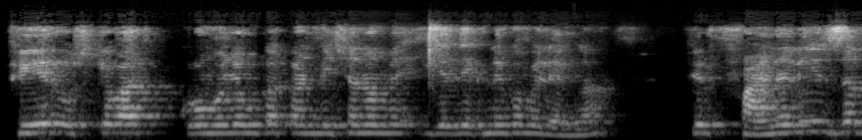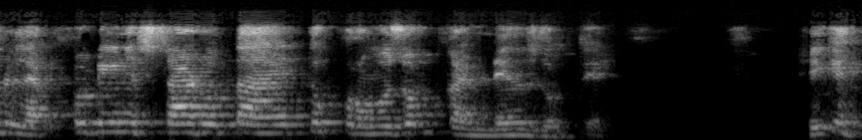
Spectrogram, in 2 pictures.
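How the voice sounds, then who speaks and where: A man's voice: high voice, moderate pace, roomy sound. A man teaching biology in a live online lecture, calling students "beta" and often checking whether they understand.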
